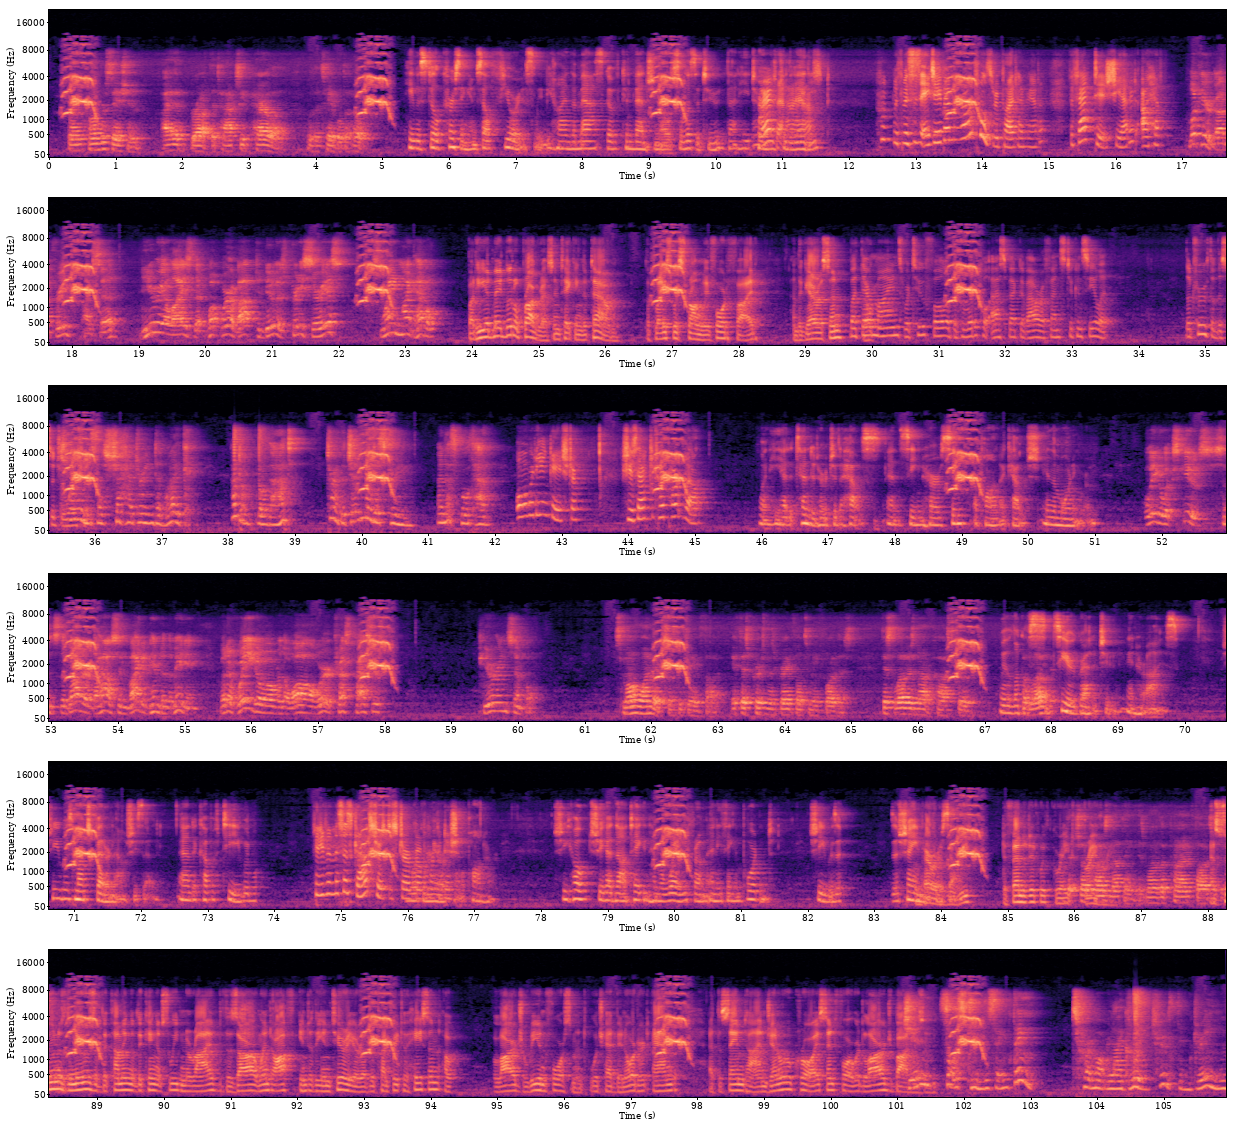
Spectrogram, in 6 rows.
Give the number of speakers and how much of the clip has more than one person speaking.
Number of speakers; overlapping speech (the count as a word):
seven, about 7%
